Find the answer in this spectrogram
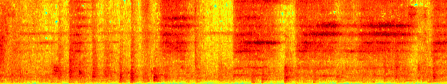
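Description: Suburban electric train running on the rails, its wheels clicking over rail joints in the first few seconds. From about three seconds in, a high wheel squeal comes and goes over the running noise.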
